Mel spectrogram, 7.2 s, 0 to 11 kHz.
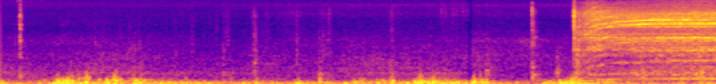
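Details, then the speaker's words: Toyota FJ62 Land Cruiser, about 296,000 miles, dry compression test on cylinder 3: starter cranks at roughly four beats a second, uneven and loose, then a sharp hiss; 0 psi, cylinder freewheeling with no compression. "All right, I think there was no compression in there. Yep, 0. That cylinder was freewheeling, free spinning, free something."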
